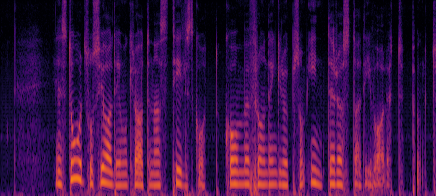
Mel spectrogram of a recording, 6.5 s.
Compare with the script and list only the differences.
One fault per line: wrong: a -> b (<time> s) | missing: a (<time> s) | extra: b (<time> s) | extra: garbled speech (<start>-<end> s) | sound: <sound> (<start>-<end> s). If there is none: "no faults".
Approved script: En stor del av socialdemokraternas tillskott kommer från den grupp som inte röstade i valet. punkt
missing: del av (1.2 s)
sound: dropout (6.2-6.3 s)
